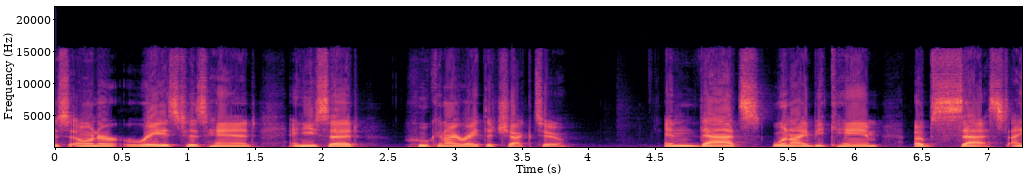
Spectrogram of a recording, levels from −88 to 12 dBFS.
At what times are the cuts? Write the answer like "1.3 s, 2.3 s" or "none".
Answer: none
